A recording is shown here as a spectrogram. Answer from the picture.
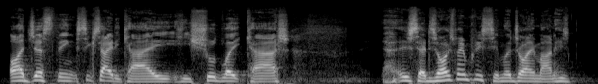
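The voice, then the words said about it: Strained, failing voice. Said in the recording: “my voice is on the way out.”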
